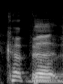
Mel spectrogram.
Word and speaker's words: Cthulhu: Yeah, Cthulhu.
